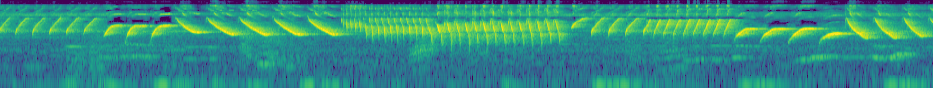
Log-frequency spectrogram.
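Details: Canary song used to stimulate other canaries to sing. Loud, varied phrases of rapid descending sweeps and fast, rattling rolled trills that change pitch every second or two, over a low background hum.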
